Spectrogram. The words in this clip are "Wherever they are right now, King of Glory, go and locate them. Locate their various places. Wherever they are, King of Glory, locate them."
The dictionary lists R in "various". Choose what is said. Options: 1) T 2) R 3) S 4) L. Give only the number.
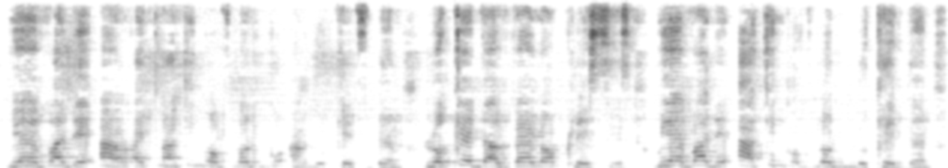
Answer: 4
